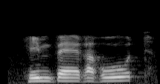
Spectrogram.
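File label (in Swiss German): "himberrot", Alsace Haut Rhin; framboise; vin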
